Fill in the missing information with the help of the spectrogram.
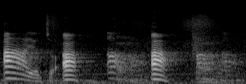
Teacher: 요 아자는 길고 약하게 아였죠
